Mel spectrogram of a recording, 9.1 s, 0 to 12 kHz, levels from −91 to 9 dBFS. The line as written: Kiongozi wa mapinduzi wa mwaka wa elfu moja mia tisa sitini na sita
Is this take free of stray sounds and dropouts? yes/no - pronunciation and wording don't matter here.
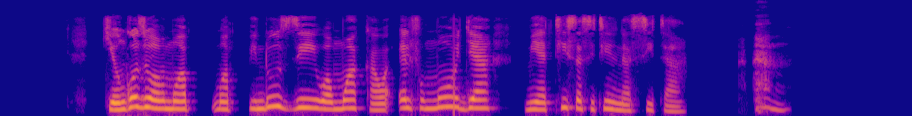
no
